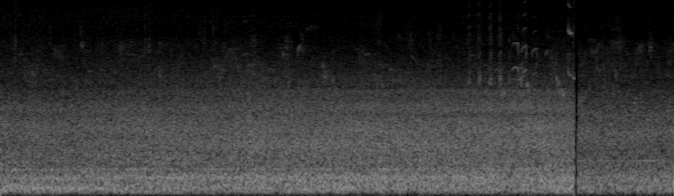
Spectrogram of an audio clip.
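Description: Steady outdoor background noise with faint bird calls over it. The sound cuts out for an instant near the end.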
